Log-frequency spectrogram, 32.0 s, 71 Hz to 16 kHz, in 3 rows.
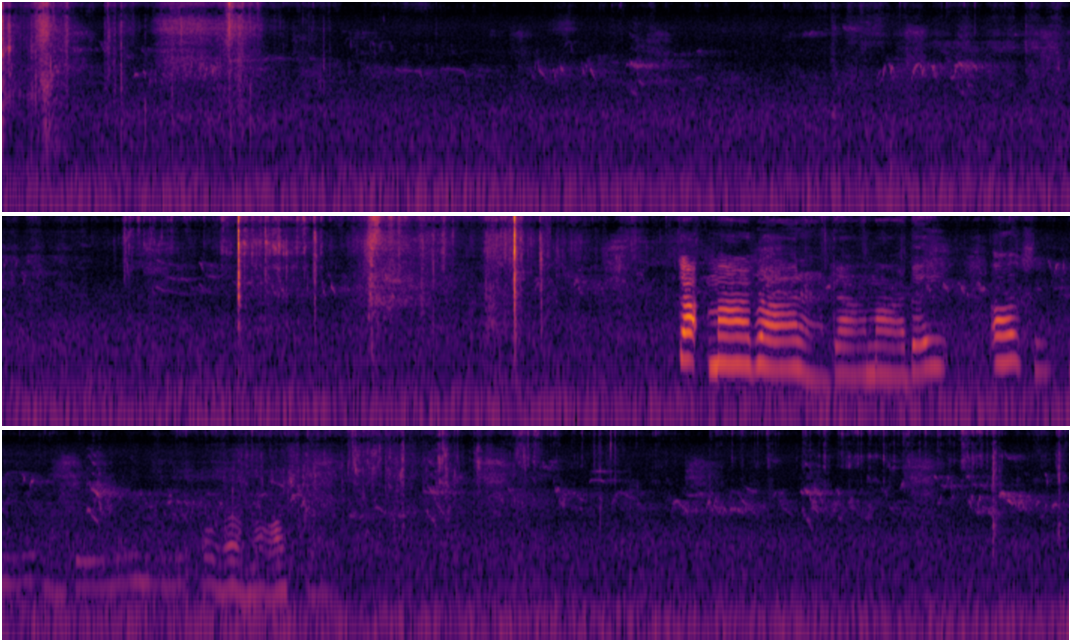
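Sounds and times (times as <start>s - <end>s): faint bird chirps: 0.0s - 32.0s
sharp clicks: 11.9s - 16.5s.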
